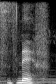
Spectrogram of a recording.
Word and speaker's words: Zniw: and stuff unknown undiscovered dinosaur sniff is that how you pronounce it hang on if we go to oh my God it's pronounced sniff Das pleatosaurus I'm so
